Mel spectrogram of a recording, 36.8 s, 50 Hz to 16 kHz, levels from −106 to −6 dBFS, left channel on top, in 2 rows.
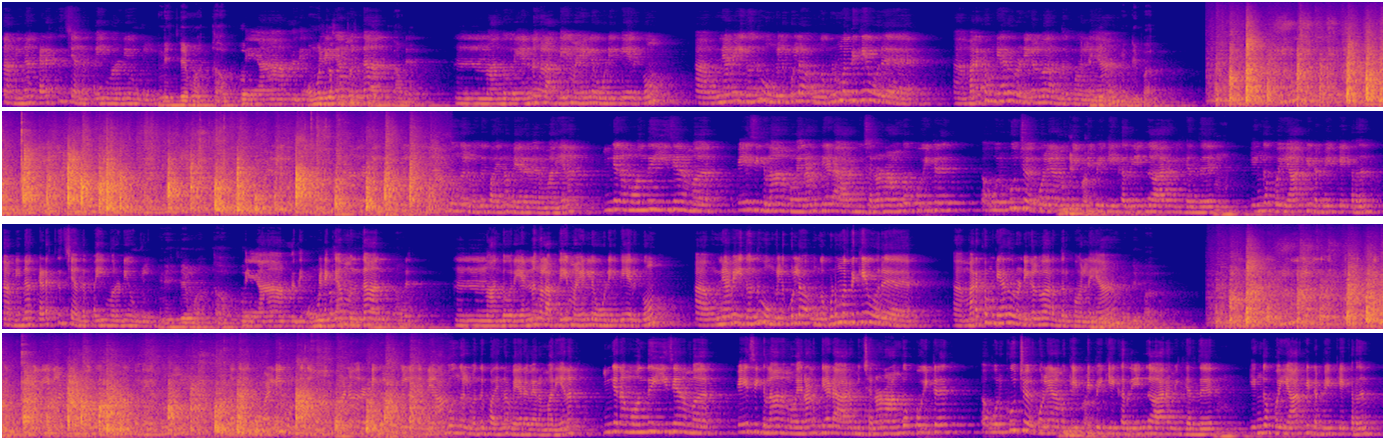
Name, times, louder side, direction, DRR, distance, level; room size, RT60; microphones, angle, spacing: voice 1, 0.0-2.0 3.2-5.5 6.0-8.7 9.2-12.1 12.7-14.9 16.3-20.9 21.4-26.1 26.4-27.8 28.2-31.1 31.5-34.6 35.0-36.6, right 3 dB, 75° right, 4 dB, 0.5 m, -42 dB
voice 2, 2.1-3.2 4.0-5.5 14.5-15.3 22.8-23.0 32.5-32.9 34.5-34.8, left 1 dB, 85° left, 3 dB, 0.6 m, -43 dB
Run, 16.2-24.3, left 3 dB, 35° left, 0.4 m, -32 dB
6.6 x 2.3 x 3.0 m, 1.3 s
head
